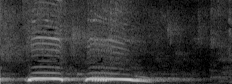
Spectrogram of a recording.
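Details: Spotted dove cooing to draw wild doves and stimulate newly kept birds. Two smooth, low coos, the second longer and gently falling at its end.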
